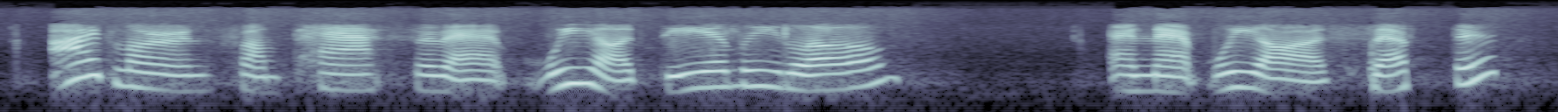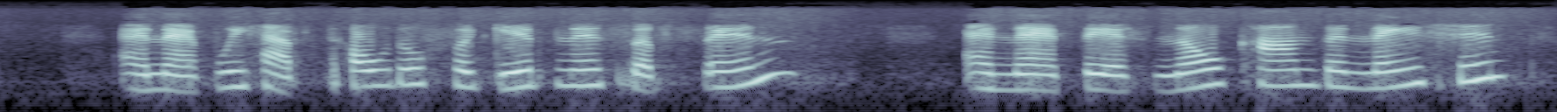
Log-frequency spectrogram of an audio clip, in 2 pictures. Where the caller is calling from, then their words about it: New York City, New York, United States; I'm from New York City.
